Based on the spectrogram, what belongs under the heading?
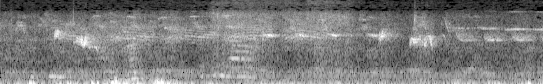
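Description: Small birds chirping and whistling in short high notes, scattered through, with a quick run of notes past the middle. A few low rumbles on the microphone come about a second in.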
